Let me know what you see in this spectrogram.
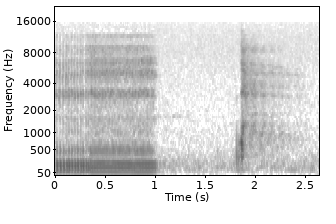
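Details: Boxer dog snoring while sleeping: one loud, buzzing, rattling snore, then a pause and a short snuffling breath.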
